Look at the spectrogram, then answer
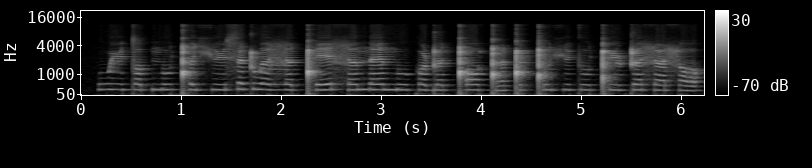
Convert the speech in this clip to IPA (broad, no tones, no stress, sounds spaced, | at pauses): w y d ɔ t n̪ u ǃʰ ə ç y s ɛ ʈ w ə ɮ ə ǃʰ e ɬ ə n ɛ n̪ u k ɔ ɖ ə ǃʼ ɔ ɡ͡ǃ œ ǃ ə ʈ ǃʼ u ç y t̪ u ǃʰ y ʈ ə ɬ œ ɬ ɔ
